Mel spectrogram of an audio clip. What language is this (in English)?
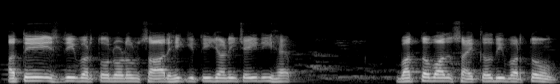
Punjabi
